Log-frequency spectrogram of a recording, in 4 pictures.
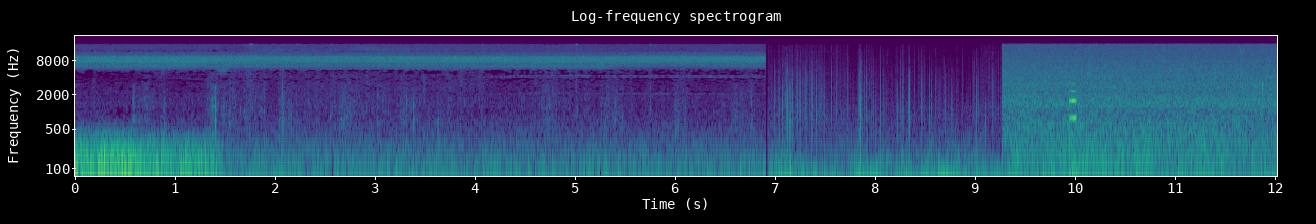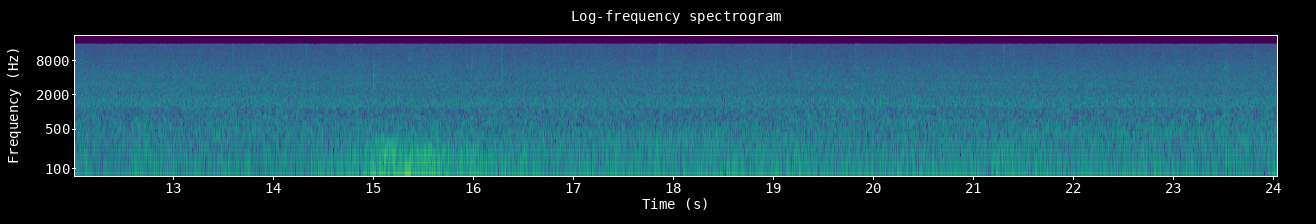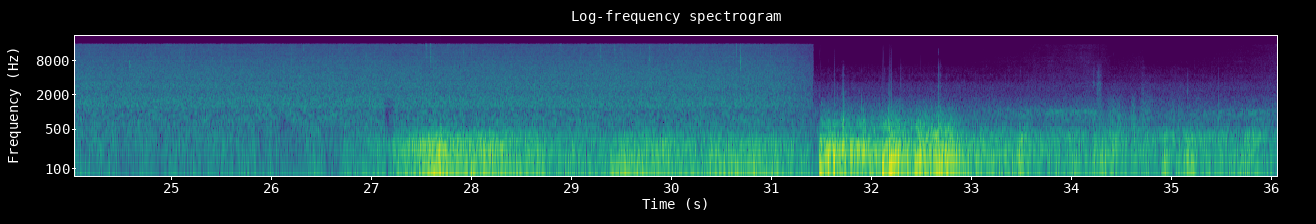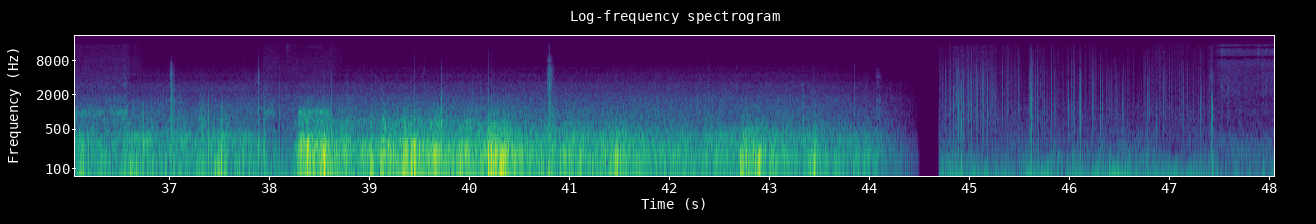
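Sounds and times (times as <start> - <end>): rumble of thunder: 0.0 - 1.6, 14.3 - 22.7, 26.7 - 44.4
heavy rain falling: 0.0 - 43.8, 44.7 - 48.0.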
